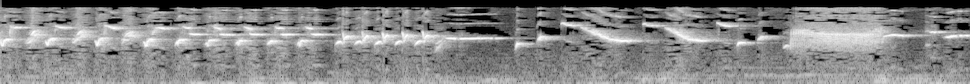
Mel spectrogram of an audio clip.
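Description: A goldfinch mule sings a bright, fast run of repeated chirps, buzzy trills and rising whistled sweeps.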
